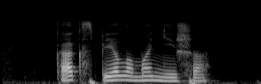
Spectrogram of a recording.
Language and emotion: Russian, neutral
